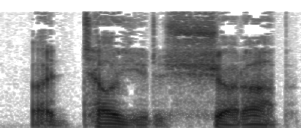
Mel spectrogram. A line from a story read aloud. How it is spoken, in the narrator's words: Oates muttered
